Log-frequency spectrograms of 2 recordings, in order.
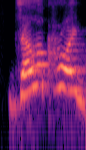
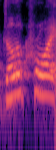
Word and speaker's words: Delacroix: And the true pronunciation, because I'm American, I'm gonna say Delacroix. The true pronunciation, French, is Delacroix. The villagers' pronunciation, Americans, Delacroix, right?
